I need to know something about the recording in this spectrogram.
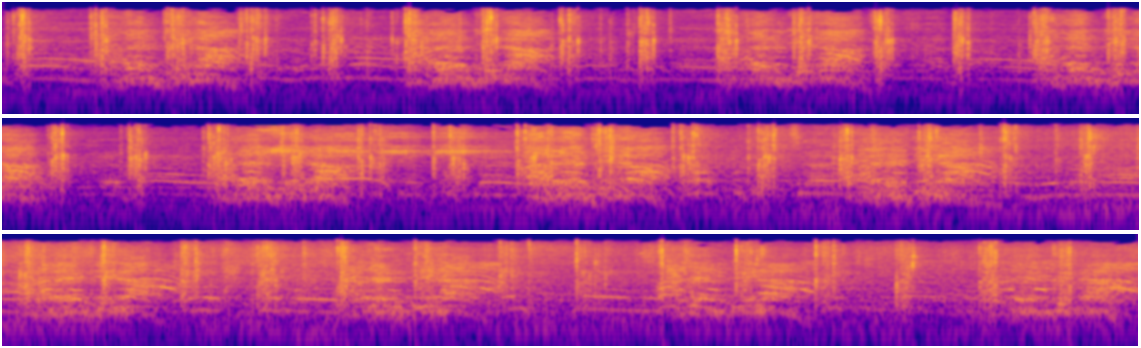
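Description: Young men clap their hands.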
